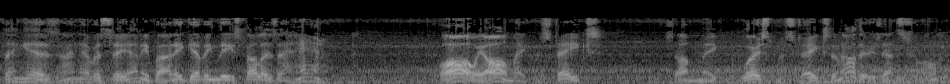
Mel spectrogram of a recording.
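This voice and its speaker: A kindly ranger from an old western radio serial, played by a man, with an American accent and a medium-pitched voice. He is earnest, folksy and reassuring, over clear background noise. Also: animated, measured pace, natural voice. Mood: earnest, calm. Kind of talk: old-time radio drama acting. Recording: noisy old radio drama recording.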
